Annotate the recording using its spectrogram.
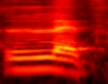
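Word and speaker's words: לב: La palabra corazón en hebreo se escribe así, lev. Se pronuncia lev.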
